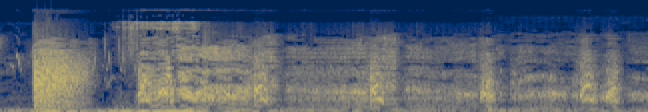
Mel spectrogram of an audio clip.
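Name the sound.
dog barking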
